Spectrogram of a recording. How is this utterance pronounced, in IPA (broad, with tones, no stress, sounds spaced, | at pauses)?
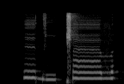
e˦ d iː˨ ǁ æː˦ v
